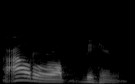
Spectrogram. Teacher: نون در حرف را ادغام میشه بدون غنه، یه تشدید معمولی عر ربهم، اصلا نونی وجود نداره، ر مشدد شد.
